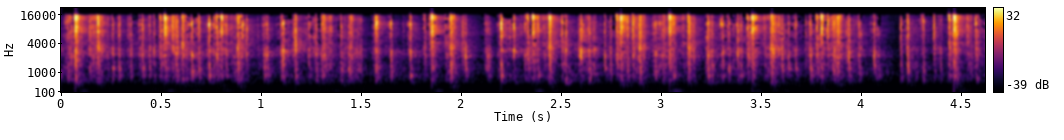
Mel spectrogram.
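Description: Fingertips with long acrylic nails type fast on a full-size mechanical keyboard with white plastic keycaps on a black base. The result is a rapid, continuous stream of bright, sharp plastic clicks and clacks that die out almost instantly, with a faint low hum underneath.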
